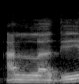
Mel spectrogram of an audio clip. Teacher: lamnya ada tasdidnya dibaca dobel ya ditekan biar tampak dobelnya. Dzal kasrah ya sukun mad thobi'i panjang dua harakat.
